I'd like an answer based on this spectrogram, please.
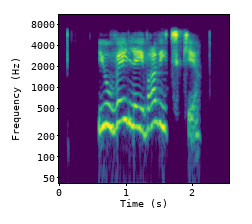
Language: Kabyle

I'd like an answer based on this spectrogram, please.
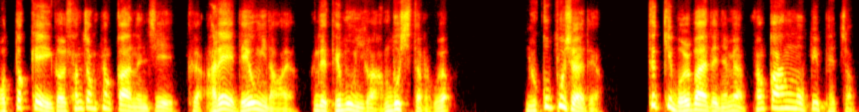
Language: Korean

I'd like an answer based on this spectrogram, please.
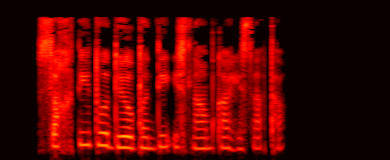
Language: Urdu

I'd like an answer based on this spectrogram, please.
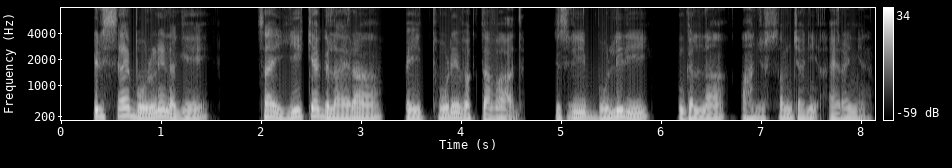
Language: Bilaspuri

